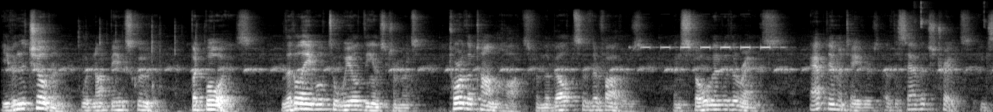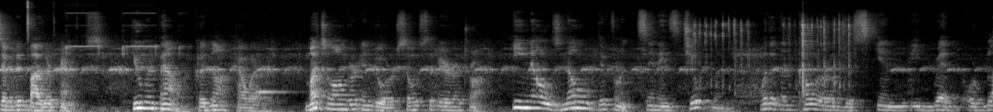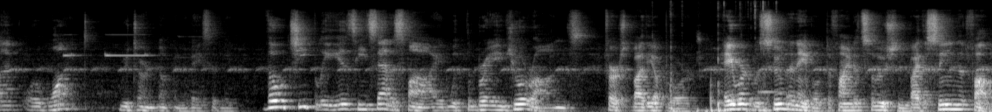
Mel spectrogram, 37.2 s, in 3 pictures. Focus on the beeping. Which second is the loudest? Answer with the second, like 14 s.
9 s.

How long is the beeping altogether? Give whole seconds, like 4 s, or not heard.
5 s.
